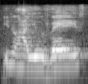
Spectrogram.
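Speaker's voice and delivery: high laughing oh, then a loud scoffing question; squealed mocking retort; mocking disbelief. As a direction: laugh at him and throw his words back. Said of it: "She said".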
